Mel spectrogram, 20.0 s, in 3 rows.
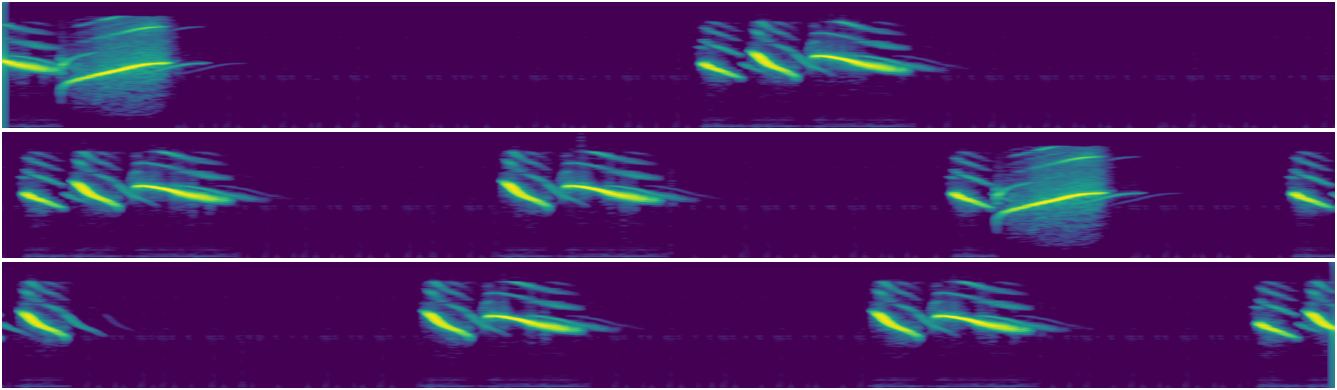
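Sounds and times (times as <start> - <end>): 
green-winged saltator song of rich slurred rising and falling whistles: 0.0 - 1.0, 3.5 - 4.6, 6.8 - 7.9, 9.2 - 10.0, 11.4 - 12.4, 13.1 - 13.8, 15.4 - 16.4, 17.7 - 18.6, 19.6 - 19.9.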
